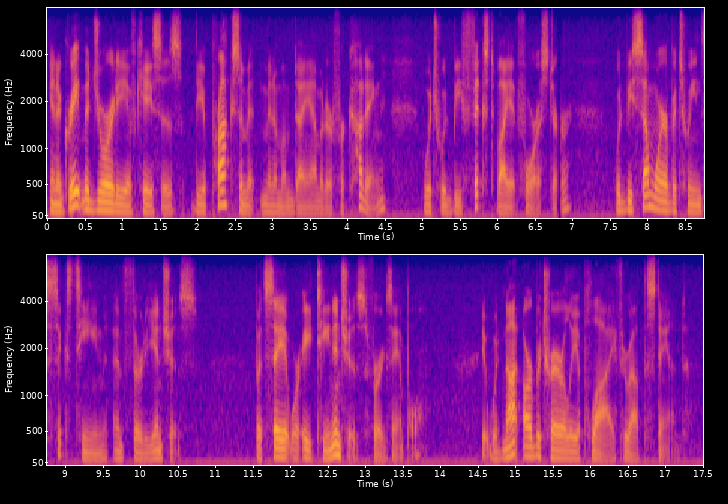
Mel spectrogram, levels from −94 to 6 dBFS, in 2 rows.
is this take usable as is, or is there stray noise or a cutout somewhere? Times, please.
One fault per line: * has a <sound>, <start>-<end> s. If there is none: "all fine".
* has a dropout, 6.8-6.9 s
